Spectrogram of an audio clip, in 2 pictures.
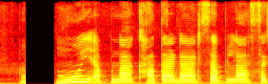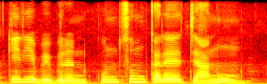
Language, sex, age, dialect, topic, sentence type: Magahi, female, 18-24, Northeastern/Surjapuri, banking, question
